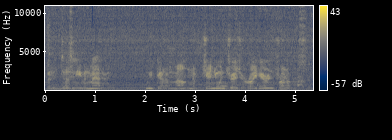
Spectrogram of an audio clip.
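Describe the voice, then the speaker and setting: A man's voice: mid-range voice, normal speed, natural voice. Man acting a sardonic soldier over heavy noise. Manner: sardonic, grumbling. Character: cynical wisecracking male soldier turned treasure hunter. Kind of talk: video game cutscene voice acting. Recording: loud engine and ambient noise.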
